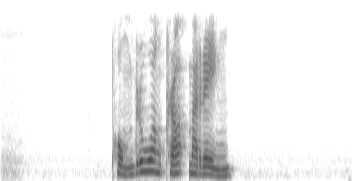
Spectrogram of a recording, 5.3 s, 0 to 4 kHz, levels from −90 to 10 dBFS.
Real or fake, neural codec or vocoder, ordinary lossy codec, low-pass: real; none; none; 3.6 kHz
